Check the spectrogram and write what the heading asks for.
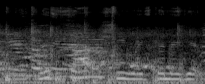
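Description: Several young children's voices chattering at once in a classroom, none of it clear words.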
